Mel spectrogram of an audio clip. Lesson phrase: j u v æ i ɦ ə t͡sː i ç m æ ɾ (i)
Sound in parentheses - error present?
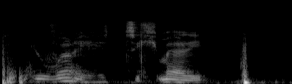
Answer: no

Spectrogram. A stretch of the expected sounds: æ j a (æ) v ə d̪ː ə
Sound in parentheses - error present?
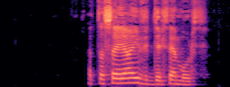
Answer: yes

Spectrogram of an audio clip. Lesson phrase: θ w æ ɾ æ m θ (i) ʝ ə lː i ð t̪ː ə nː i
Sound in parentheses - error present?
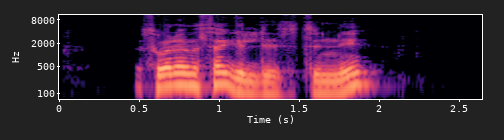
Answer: yes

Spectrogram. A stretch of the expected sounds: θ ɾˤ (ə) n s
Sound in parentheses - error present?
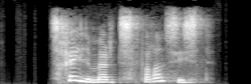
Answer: yes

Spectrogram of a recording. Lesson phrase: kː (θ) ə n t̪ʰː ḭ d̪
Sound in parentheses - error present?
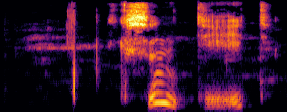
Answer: yes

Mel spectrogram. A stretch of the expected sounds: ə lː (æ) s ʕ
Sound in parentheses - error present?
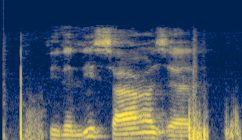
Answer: yes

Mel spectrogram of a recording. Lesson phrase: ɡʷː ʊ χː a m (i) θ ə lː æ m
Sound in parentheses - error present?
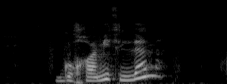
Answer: no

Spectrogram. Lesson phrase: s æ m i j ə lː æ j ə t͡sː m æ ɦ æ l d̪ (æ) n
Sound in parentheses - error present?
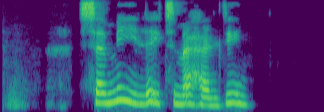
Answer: yes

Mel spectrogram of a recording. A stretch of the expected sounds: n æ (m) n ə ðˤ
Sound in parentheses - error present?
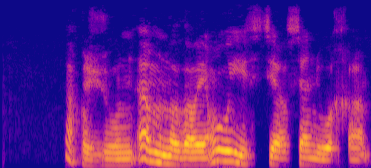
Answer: no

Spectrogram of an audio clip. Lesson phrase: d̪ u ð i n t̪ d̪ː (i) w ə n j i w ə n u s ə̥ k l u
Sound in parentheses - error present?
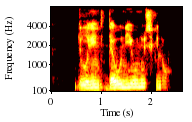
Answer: yes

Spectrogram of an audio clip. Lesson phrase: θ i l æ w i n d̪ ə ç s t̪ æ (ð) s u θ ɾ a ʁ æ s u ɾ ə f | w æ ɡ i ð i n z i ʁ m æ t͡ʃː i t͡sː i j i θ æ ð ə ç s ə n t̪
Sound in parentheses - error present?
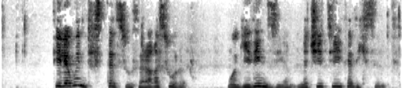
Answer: no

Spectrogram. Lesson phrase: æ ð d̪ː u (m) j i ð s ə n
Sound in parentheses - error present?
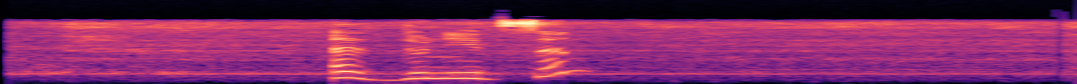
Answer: yes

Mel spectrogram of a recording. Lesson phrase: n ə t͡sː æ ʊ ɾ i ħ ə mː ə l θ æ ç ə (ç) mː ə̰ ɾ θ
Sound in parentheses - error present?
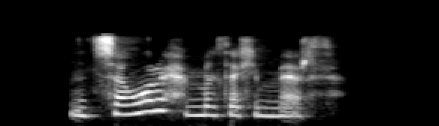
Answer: yes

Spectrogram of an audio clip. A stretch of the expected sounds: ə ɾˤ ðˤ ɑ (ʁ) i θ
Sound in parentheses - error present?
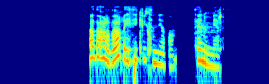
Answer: no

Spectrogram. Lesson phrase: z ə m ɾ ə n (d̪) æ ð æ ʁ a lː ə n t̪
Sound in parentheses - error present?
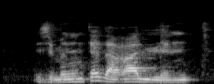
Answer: yes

